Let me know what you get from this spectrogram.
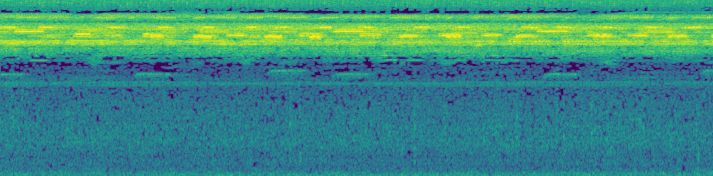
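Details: Insects calling after dark in Osa Peninsula rainforest, Costa Rica, near Corcovado National Park: a thick, steady wall of high-pitched trills and buzzes, with soft periodic pulses layered underneath.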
